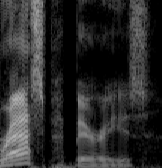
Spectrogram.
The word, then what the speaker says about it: raspberries: berries I have some rasp berries which I really think people should pronounce raspberries as well as some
